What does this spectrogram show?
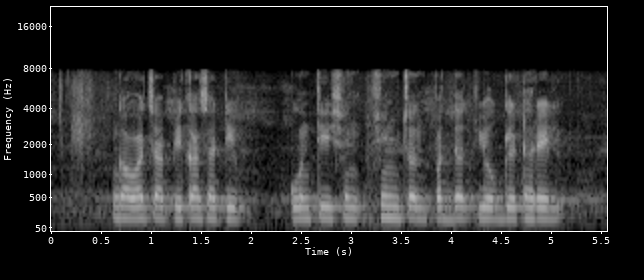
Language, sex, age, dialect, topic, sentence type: Marathi, male, 18-24, Northern Konkan, agriculture, question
